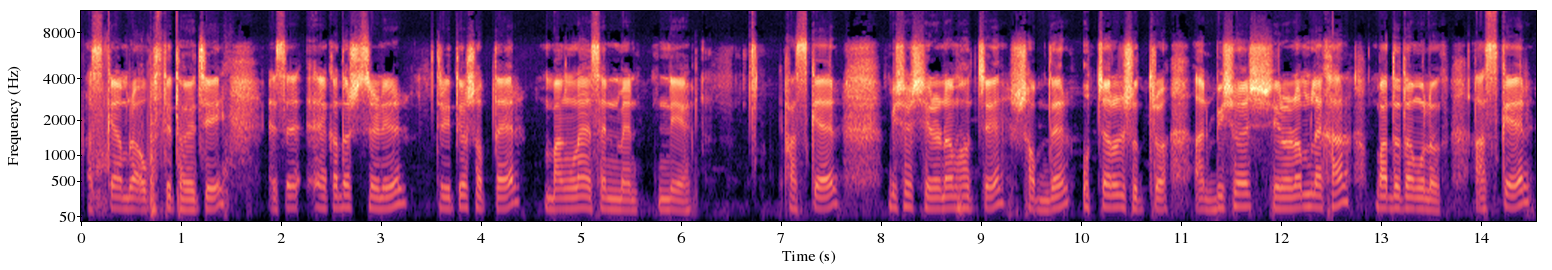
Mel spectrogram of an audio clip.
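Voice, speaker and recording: A man teaching a class as he reads an assignment answer sheet aloud, slowly and carefully, saying each example word twice. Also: medium pitch, fairly even intonation, pushed and bright, no echo, dull audio. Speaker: online teacher.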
